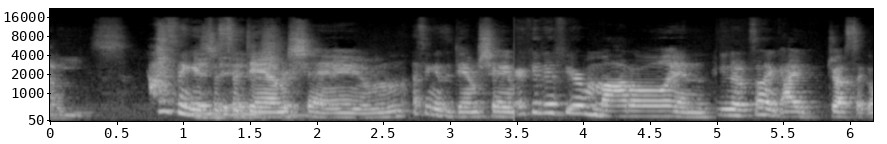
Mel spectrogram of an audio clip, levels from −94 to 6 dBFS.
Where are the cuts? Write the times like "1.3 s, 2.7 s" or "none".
3.5 s, 4.9 s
